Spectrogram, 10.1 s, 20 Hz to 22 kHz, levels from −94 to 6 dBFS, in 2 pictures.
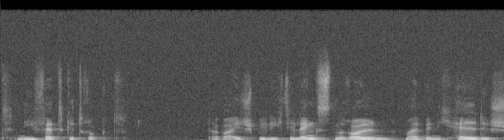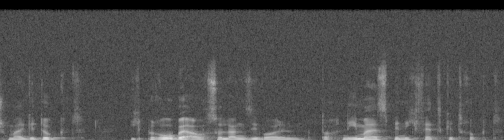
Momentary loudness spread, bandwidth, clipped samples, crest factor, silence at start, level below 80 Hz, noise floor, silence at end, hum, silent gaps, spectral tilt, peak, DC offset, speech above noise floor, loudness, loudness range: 17 LU; over 20 kHz; under 0.1%; 22 dB; 0 s; -56 dBFS; -46 dBFS; 0.05 s; none; none; -6 dB/octave; 0 dBFS; under 0.1%; 26 dB; -21 LUFS; 3 LU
